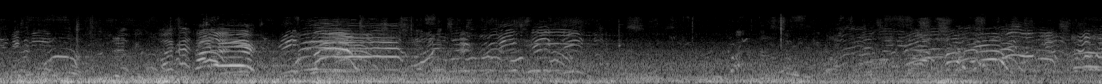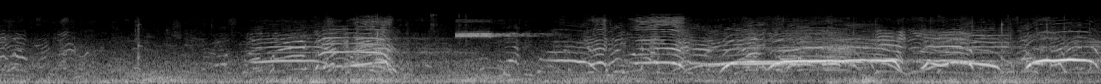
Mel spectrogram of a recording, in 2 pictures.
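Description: Young women shout and call to each other across an open outdoor field.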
